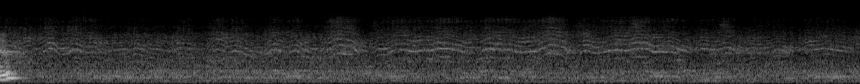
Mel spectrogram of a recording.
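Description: Small battery-powered facial cleansing brush running steadily with a faint whirr as it is worked over wet, cleanser-covered skin.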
